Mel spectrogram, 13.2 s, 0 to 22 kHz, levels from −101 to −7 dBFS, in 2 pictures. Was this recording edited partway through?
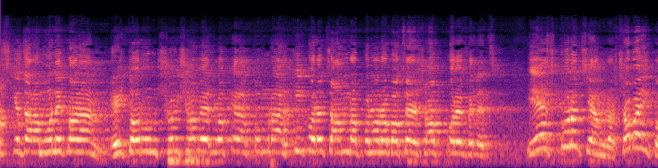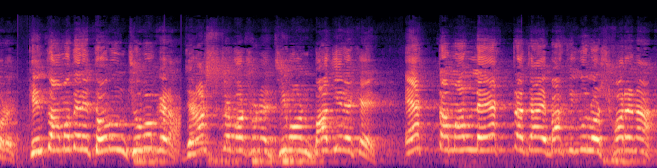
yes; 1 cut; at 8.3 s

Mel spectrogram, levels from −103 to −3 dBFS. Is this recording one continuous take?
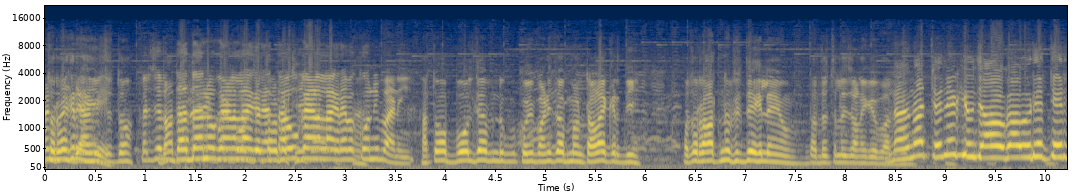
yes; 0 cuts

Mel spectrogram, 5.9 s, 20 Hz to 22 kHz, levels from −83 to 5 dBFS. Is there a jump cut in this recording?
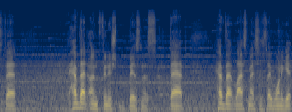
yes; 1 cut; at 3.2 s

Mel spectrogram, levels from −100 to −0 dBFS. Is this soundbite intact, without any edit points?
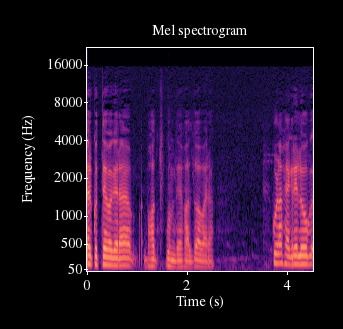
no; 1 cut; at 3.5 s

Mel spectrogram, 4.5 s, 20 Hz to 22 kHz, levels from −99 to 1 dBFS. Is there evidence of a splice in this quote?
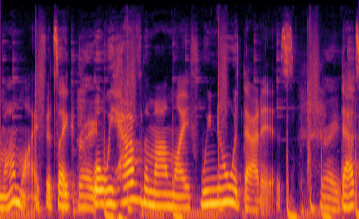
no; 0 cuts

